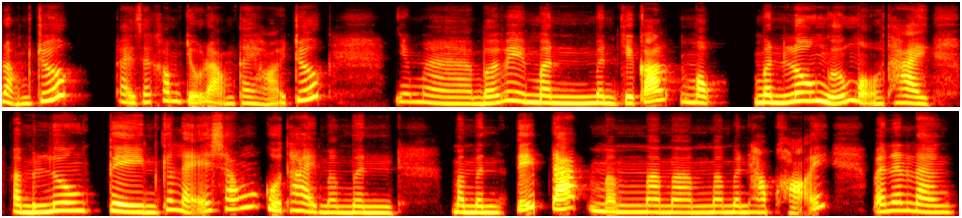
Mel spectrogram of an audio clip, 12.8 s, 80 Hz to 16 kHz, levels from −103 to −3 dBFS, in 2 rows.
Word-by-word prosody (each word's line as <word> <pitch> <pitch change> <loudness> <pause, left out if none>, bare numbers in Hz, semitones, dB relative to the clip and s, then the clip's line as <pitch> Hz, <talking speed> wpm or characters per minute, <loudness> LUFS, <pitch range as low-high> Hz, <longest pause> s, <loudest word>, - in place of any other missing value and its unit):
động 215 -6 -2
trước, 340 - +1 0.3
thầy 255 -4 -5
sẽ 255 - -5
không 295 +1 -4
chủ - - -3
động 210 - -3
thầy 225 -1 -5
hỏi 215 +3 -6
trước. 370 - 0 0.5
Nhưng 270 -1 -7
mà 215 -4 -3
bởi 220 +3 0
vì 305 0 0
mình 225 -3 +2
mình 220 -2 +1
chỉ 225 - +2
có 330 +6 +4
một 230 -3 -1 0.2
mình 245 -1 +3
luôn 295 +4 +5
ngưỡng 235 +4 +4
mộ 265 -7 -1
thầy 230 -3 +1 0.3
và 235 - +1
mình 220 0 +3
luôn 275 +2 +3
tìm 230 -4 +4
cái 310 +3 -3
lẽ 270 - -1
sống 325 +5 -2
của 295 -5 +1
thầy 270 -4 -1
mà 215 0 -3
mình 210 -1 -1 0.4
mà 225 -2 0
mình 215 -1 +1
tiếp 420 - +2
đáp, 380 - +8
mà 260 -2 -1
mà 225 0 -1
mà 220 0 -2
mà 220 +1 -3
mình 220 0 -1
học 220 0 -3
hỏi, 400 - -1 0.3
vậy - - -1
nên 275 +1 0
là 235 -3 +1
235 Hz, 230 wpm, -23 LUFS, 220-275 Hz, 0.5 s, đáp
